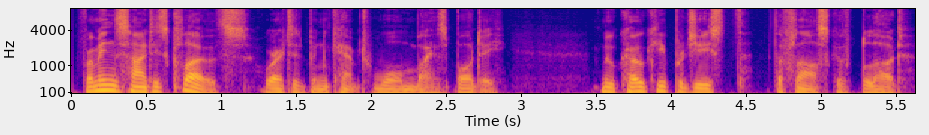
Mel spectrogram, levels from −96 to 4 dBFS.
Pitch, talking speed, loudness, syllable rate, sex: 95 Hz, 200 wpm, -20 LUFS, 6.0 syllables/s, male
